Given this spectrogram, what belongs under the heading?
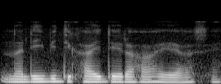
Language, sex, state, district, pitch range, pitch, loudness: Hindi, male, Arunachal Pradesh, Longding, 115-125 Hz, 120 Hz, -14 LUFS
